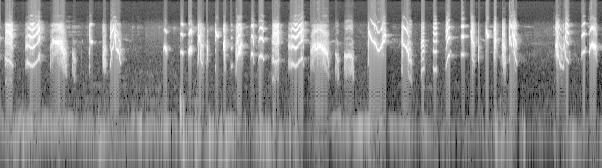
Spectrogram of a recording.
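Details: Caged-bird training song of the long-tailed shrike, or cendet: varied looping whistles and scratchy chirps strung together rapidly with short pauses, some notes swooping up and down, faint low hum behind.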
